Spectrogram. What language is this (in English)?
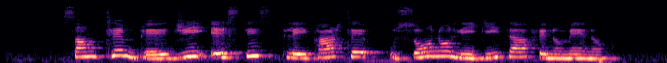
Esperanto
